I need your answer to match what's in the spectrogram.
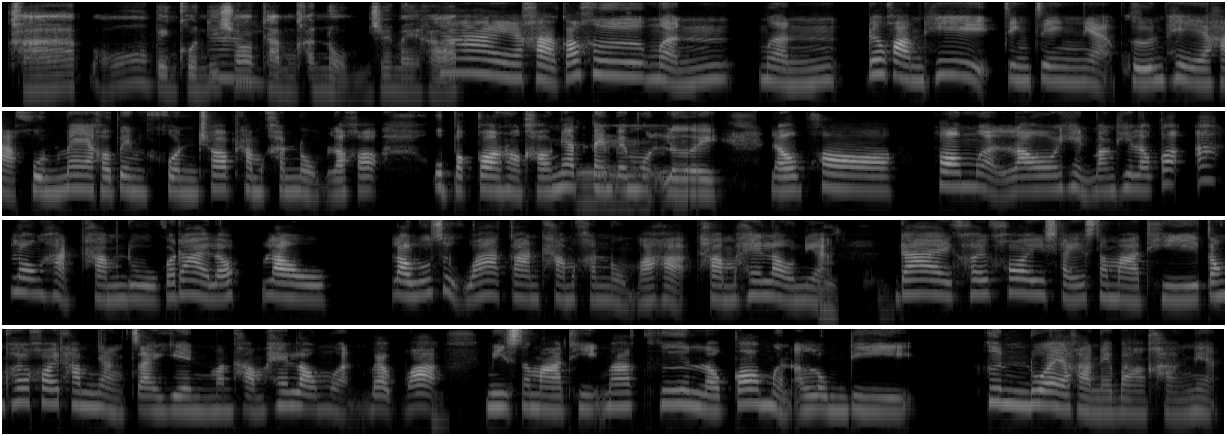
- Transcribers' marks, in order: none
- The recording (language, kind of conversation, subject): Thai, podcast, เวลาเครียด บ้านช่วยปลอบคุณยังไง?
